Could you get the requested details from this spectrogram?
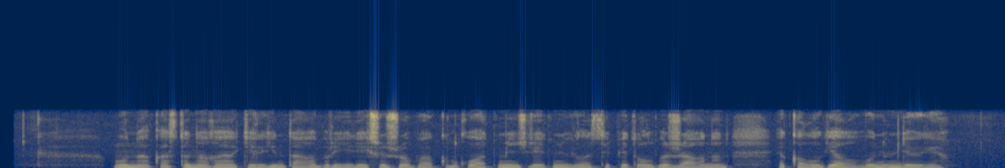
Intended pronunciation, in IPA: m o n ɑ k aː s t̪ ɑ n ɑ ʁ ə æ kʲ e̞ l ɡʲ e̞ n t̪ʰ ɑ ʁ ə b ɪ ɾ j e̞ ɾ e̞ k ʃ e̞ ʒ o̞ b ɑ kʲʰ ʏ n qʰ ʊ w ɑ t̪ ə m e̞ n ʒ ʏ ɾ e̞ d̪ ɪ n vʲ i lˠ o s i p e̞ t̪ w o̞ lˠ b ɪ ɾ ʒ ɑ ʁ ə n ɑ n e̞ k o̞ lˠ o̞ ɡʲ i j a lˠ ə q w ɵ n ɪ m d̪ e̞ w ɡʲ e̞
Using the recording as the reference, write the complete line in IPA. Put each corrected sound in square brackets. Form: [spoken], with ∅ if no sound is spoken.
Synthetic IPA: m o n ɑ k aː s t̪ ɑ n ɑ ʁ [ɑ] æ kʲ e̞ l ɡʲ e̞ n t̪ʰ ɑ ʁ ə b ɪ ɾ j e̞ ɾ e̞ k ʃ e̞ ʒ o̞ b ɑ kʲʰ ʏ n qʰ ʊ w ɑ t̪ ə m e̞ n ʒ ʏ ɾ e̞ [t̪] ɪ n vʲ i lˠ o s i p e̞ t̪ w o̞ lˠ b ɪ ɾ ʒ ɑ ʁ ə n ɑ n e̞ k o̞ lˠ o̞ ɡʲ i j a lˠ ə q w ɵ n ɪ m d̪ e̞ w ɡʲ e̞

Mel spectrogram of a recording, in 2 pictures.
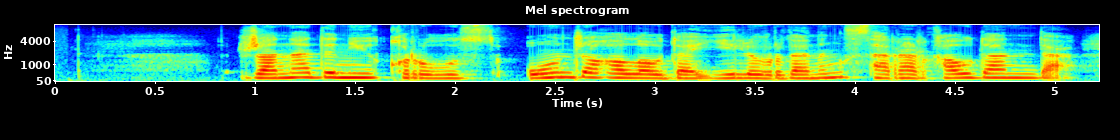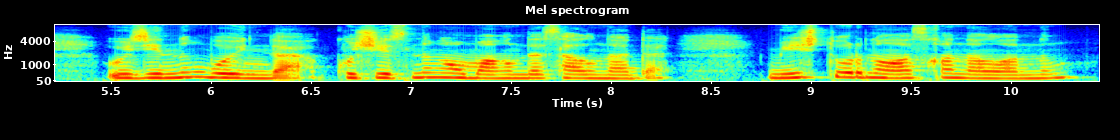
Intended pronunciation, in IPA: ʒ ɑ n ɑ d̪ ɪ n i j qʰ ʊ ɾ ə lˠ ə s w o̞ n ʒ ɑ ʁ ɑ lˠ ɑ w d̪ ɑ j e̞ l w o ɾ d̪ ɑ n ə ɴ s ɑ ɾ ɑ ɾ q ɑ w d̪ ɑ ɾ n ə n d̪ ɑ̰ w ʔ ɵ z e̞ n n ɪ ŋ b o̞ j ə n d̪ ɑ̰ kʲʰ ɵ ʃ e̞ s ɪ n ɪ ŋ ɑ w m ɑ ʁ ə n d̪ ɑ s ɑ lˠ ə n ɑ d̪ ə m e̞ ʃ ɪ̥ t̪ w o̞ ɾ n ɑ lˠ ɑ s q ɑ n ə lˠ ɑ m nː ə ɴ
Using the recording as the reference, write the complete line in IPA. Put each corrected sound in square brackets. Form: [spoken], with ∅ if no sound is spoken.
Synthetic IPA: ʒ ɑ n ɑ d̪ ɪ n i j qʰ ʊ ɾ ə lˠ ə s w o̞ n ʒ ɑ ʁ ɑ lˠ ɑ w d̪ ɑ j e̞ l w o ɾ d̪ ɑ n ə ɴ s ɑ ɾ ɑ ɾ q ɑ w d̪ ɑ [∅] n ə n d̪ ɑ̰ w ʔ ɵ z e̞ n n ɪ ŋ b o̞ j ə n d̪ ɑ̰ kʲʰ ɵ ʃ e̞ s ɪ n ɪ ŋ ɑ w m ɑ ʁ ə n d̪ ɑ s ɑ lˠ ə n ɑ d̪ ə m e̞ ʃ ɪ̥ t̪ w o̞ ɾ n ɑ lˠ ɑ s q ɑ n [ɑ] lˠ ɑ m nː ə ɴ

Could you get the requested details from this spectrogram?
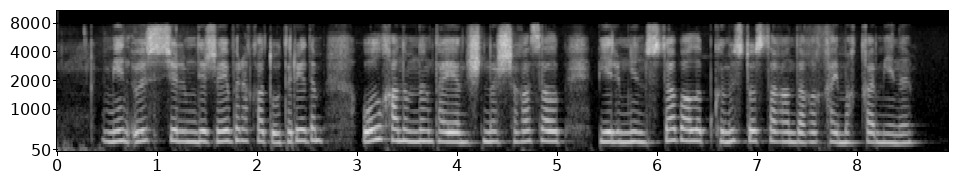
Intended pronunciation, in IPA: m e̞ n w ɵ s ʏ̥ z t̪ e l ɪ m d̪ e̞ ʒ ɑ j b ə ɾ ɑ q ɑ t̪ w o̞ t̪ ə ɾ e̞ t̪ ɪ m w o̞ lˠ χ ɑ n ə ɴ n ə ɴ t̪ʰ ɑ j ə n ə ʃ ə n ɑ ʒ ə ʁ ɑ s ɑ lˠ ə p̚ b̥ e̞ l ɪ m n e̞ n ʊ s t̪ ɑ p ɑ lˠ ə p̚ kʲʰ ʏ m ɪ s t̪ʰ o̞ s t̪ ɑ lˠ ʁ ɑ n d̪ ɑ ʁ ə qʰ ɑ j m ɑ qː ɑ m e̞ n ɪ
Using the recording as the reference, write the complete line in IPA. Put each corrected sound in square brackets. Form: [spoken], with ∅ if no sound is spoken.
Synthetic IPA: m e̞ n w ɵ [z] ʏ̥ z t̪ e l ɪ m d̪ e̞ ʒ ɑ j b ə ɾ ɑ q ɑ t̪ w o̞ t̪ ə ɾ e̞ [d̪] ɪ m w o̞ lˠ χ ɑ n ə [m] n ə ɴ t̪ʰ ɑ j [ɑ] n ə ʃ ə n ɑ [ʃ] ə ʁ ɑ s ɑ lˠ ə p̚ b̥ e̞ l ɪ m n e̞ n ʊ s t̪ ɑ p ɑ lˠ ə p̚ kʲʰ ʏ m ɪ s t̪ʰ o̞ s t̪ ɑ [∅] ʁ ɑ n d̪ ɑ ʁ ə qʰ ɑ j m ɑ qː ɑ m e̞ n ɪ

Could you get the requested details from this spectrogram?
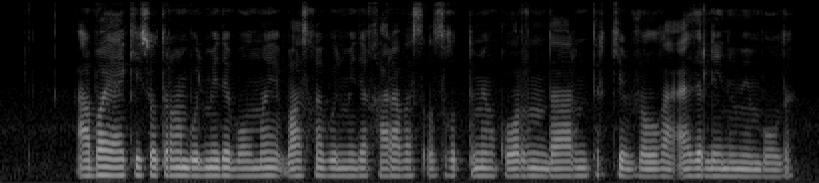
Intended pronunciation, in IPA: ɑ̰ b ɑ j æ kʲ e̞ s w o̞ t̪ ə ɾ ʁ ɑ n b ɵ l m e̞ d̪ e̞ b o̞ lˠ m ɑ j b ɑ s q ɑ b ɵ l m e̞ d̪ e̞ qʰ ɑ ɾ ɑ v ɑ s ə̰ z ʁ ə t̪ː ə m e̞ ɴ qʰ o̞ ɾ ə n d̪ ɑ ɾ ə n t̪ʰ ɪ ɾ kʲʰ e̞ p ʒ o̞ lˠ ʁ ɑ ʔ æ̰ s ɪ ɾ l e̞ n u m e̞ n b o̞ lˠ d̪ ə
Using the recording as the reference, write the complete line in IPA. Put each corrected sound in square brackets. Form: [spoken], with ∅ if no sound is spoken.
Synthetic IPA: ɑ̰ b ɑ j æ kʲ e̞ s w o̞ t̪ ə ɾ ʁ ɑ n b ɵ l m e̞ d̪ e̞ b o̞ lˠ m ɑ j b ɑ s q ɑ b ɵ l m e̞ d̪ e̞ qʰ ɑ ɾ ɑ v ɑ s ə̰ z ʁ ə t̪ː ə m e̞ ɴ qʰ o̞ ɾ ə n d̪ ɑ ɾ ə n t̪ʰ ɪ ɾ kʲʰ e̞ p ʒ o̞ lˠ ʁ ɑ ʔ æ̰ [z] ɪ ɾ l e̞ n u m e̞ n b o̞ lˠ d̪ ə

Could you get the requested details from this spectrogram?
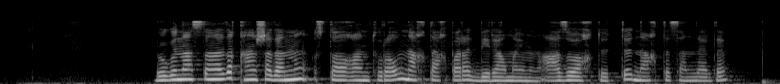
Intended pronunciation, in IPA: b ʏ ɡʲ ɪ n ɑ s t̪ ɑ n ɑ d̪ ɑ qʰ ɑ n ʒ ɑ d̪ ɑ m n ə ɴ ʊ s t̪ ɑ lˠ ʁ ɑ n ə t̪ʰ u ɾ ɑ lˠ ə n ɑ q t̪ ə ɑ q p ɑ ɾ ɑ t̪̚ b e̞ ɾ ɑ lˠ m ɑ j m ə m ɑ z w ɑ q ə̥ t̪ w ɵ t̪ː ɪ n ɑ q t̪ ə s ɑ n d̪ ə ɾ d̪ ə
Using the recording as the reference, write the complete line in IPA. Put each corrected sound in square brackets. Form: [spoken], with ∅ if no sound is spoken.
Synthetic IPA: b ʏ ɡʲ ɪ n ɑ s t̪ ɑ n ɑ d̪ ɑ qʰ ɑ n [ʃ] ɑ d̪ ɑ m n ə ɴ ʊ s t̪ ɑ lˠ ʁ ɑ n ə t̪ʰ u ɾ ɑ lˠ ə n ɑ q t̪ ə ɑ q p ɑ ɾ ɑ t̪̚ b e̞ ɾ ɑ lˠ m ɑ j m ə [n] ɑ z w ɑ q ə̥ t̪ w ɵ t̪ː ɪ n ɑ q t̪ ə s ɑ n d̪ [ɑ] ɾ d̪ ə

